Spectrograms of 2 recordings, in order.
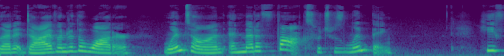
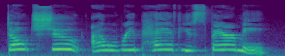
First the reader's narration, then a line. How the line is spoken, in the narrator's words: the fish cried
